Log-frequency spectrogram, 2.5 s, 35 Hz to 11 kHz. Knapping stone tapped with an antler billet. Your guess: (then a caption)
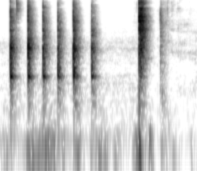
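Cracked. A deer antler billet taps a knapping rock eight times, each a short, bright, dry click centered around 840 Hz that dies away almost at once, with a pause before the last two. The rock sounds already cracked and stressed, as bought knapping stone sometimes is.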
